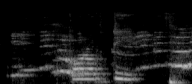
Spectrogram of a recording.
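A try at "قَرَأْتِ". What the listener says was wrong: Korokti, betul.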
